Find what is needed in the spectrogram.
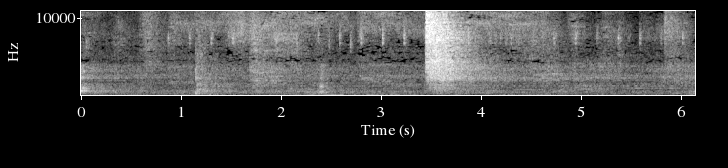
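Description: Busy gym ambience of background music and distant voices in a large room, with a single knock about a second in and a short burst of noise about three and a half seconds in.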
